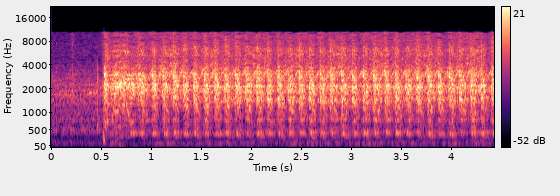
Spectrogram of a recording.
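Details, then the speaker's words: 2001 Ford E350 PowerStroke van with block cracked by freezing after running straight water and overheating: fires after a brief crank, then idles with lumpy, uneven shaking pulse about three beats a second; rough running. "It's shaking big time, ain't it? It may not start again though."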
